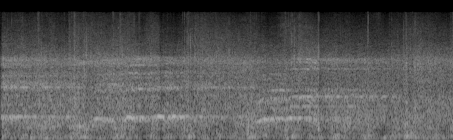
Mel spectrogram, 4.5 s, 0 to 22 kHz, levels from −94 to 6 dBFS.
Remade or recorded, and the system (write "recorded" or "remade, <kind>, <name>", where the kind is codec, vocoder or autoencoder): recorded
